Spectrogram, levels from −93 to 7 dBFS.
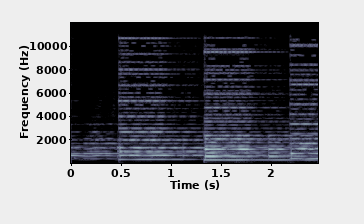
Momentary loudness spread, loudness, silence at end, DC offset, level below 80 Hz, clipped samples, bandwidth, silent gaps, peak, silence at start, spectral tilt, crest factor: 10 LU; -28 LUFS; 0 s; under 0.1%; -88 dBFS; under 0.1%; 11.5 kHz; none; -10 dBFS; 0 s; 0 dB/octave; 18 dB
